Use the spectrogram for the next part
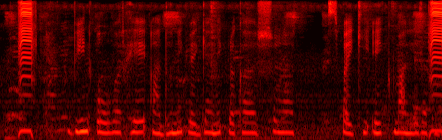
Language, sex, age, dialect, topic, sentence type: Marathi, female, 18-24, Varhadi, agriculture, statement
